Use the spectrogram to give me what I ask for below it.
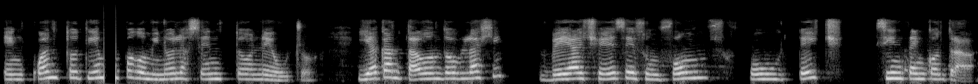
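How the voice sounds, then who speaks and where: A woman's voice: sits high, takes it slowly. A woman, hosting an interview and talking loosely in run-on phrases. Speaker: host. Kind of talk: casual interview chat.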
